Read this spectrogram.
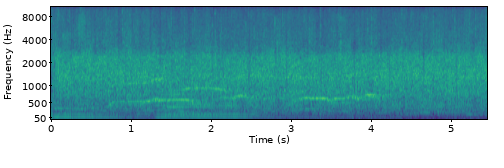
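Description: Two acoustic guitars play and let the last chords ring out.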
